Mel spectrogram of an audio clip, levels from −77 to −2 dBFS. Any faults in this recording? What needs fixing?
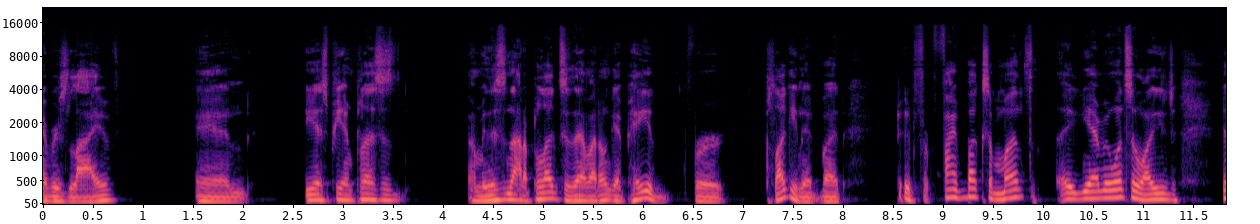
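A brief click or buzz at about 0.47 s is a repeated buffer: fresh audio arrived late, so the device replayed its last very short chunk three extra times with hard joins. The 1.33 ms repeat fits a 64-sample buffer, and a few milliseconds of real sound were lost. Raising the buffer size or giving the audio thread higher priority would let new data arrive before the device runs dry.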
